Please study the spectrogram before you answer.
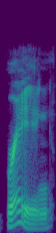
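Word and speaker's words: braai: Because it is in the Southern Hemisphere, most families gather for a cookout called a braying on Christmas in what country? And that's spelled Braaaing.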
